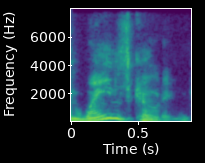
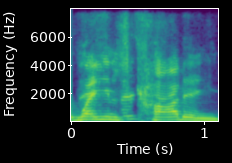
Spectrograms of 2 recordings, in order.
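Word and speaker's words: wainscoting: the shelves could be Wayne's coating kind of. Yeah. Or Wayne's cotting depending on how you say it. It's not Wayne's co. I don't think it's that.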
